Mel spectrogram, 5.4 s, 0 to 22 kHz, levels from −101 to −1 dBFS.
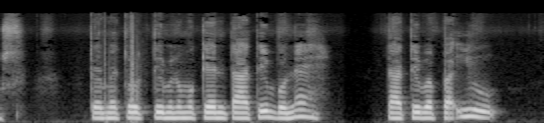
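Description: At 1.04 to 1.49 s, and again briefly at 4.39 to 4.50 s, the speech breaks into loose connector crackle. A worn contact repeatedly opens and closes, chopping the signal into irregular scratchy bursts, unlike the clean silent gaps of digital dropouts.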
